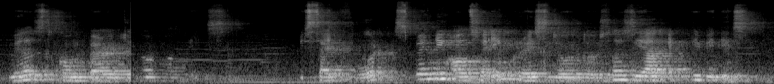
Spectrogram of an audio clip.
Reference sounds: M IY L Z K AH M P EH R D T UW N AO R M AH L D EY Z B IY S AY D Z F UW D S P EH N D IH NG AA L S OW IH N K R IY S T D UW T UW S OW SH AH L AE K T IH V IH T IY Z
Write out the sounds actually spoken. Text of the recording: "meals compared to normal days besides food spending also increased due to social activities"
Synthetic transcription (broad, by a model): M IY L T K AH M P EH R D T UW N AO R M AH L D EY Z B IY S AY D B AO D S P EH N D IH NG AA L S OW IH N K R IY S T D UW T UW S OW S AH L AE K T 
